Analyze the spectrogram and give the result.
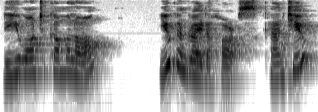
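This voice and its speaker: A woman voicing an earnest, commanding male sage in an audiobook, speaking in a measured, emphatic way. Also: on the high side, lively intonation, darkish tone, roomy sound, muffled recording, natural voice. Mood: concerned, emphatic. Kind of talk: audiobook character dialogue.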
